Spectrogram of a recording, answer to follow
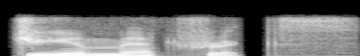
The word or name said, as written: geometrics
